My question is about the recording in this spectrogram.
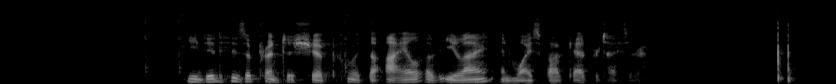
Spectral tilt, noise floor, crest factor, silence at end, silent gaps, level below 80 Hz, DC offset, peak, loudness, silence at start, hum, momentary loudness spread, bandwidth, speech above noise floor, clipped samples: -5 dB/octave; -87 dBFS; 26 dB; 0.45 s; none; -82 dBFS; under 0.1%; -12 dBFS; -36 LUFS; 1.8 s; none; 12 LU; 14 kHz; 51 dB; under 0.1%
